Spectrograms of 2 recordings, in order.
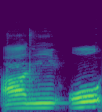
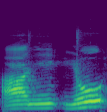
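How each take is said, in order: First: The last syllable is a plain 'o' sound. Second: The last syllable has a 'y' glide: 'yo'. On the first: "아니 오 이렇게 발음이 되고" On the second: "아니 요 이렇게 발음이 되기도 하지"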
